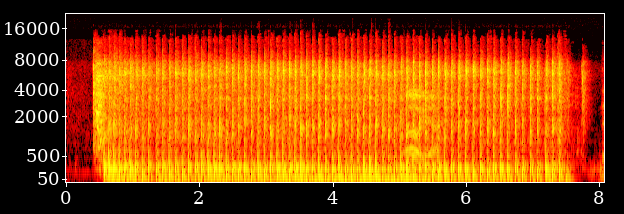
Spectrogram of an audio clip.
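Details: 2003 Honda 400EX single-cylinder after removing the cam's auto-decompression mechanism to cure a tick: even thump about three and a half beats a second, no tick; sounds much better, carb still needs adjustment. Normal idle.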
